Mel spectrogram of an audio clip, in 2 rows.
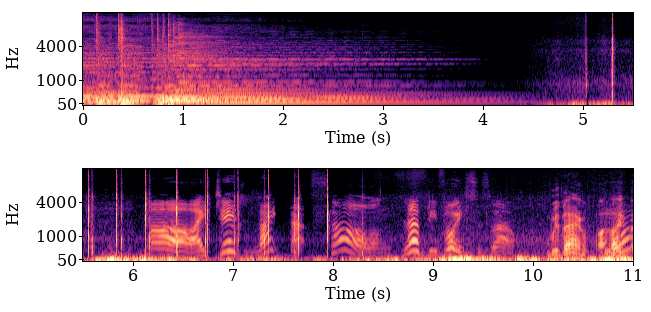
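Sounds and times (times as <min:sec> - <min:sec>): acoustic song final chord: 0:00.0 - 0:03.0
wind rumble on microphone: 0:04.5 - 0:11.0
hand claps: 0:05.0 - 0:08.5.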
